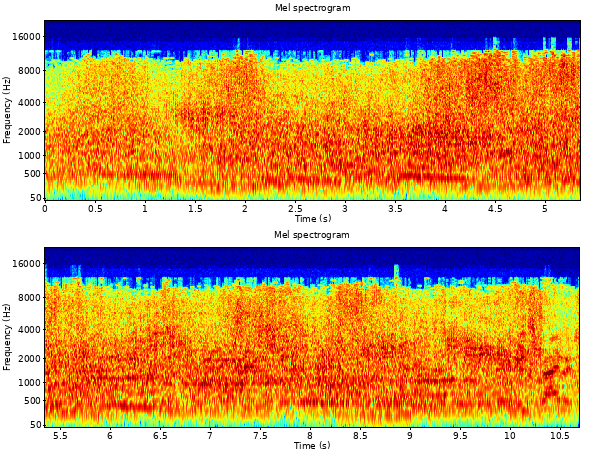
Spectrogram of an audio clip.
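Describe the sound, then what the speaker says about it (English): ARCA SuperCars race cars lap the third-of-a-mile Kil-Kare Speedway oval, their engines a loud, continuous droning roar with rising and falling pitch throughout, and a voice faintly beneath. "they continue on motoring around this third of a mile oval, sort of oval, called Kil-Kare Speedway"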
